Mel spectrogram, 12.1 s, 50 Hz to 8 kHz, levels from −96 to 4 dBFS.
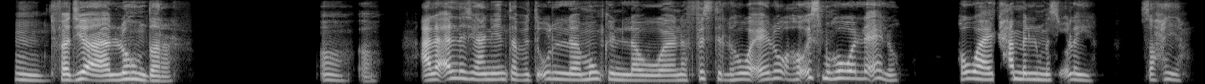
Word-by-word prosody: إمم 185 -4 -4
فدي 205 +3 +5
أقلهم 195 +4 +5
ضرر. 170 -2 -1 1.5
آه، 190 -3 -8 0.2
آه، - - -14 0.4
على - - +6
الأقل 250 -1 +2
يعني 210 0 0
أنت 220 0 -5
بتقول 205 +1 -2
ممكن 220 -1 -2
لو 185 -2 -1
نفّذت 190 +6 -3
اللي 195 -2 -7
هو 215 0 -2
قاله 230 +5 -1
هو 220 +3 -3
اسمه 260 -2 0
هو 255 +1 +1
اللي 245 -1 -3
قاله 195 -8 -2 0.6
هو 240 +1 +2
هيتحمل 220 +1 +2
المسؤولية. 200 -2 -4 0.5
صحيح. 205 -1 -7
210 Hz, 130 wpm, -23 LUFS, 190-230 Hz, 1.5 s, على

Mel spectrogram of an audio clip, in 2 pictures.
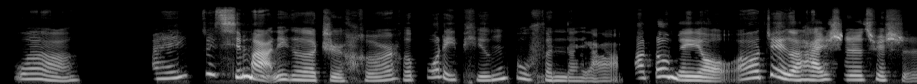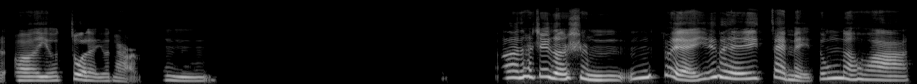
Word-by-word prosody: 哇， 235 -9 -2 0.9
诶， 280 +9 -3
最 - - -1
起 390 -7 +2
码 335 - +7
那 225 +2 0
个 200 -3 +1
纸 175 -3 -3
盒 170 +2 -8
儿 200 +6 -2
和 200 -5 -5
玻 320 +12 -7
璃 230 -9 -3
瓶， 205 +9 -3
不 270 -4 -4
分 185 -4 -5
的 165 -1 -6
呀？ 155 +1 -8 0.2
它 295 +1 -1
都 350 +4 +2
没 195 -7 +5
有， 165 -5 +4
啊， 280 +6 -1
这 315 - +3
个 210 -3 +6
还 205 0 +4
是 210 -2 +4
确 205 0 -1
实， 145 -7 -2
呃， 185 -1 -2
有 180 +1 -2
做 230 -5 0
得 185 -2 -5
有 165 +1 -8
点 165 -2 -11
儿 - - -12 0.2
嗯。 175 -1 -6 2.8
呃， 310 +2 0
它 350 +1 +3
这 360 +1 0
个 255 -4 +4
是， 300 -1 -2
嗯 200 -3 -1 0.2
嗯， 340 - -4
对， 220 - +2
因 280 - -1
为 275 -4 +2
在 310 -5 -1
美 190 -9 -3
东 275 - -2
的 240 -6 0
话， 200 -3 -2
215 Hz, 170 characters per minute, -22 LUFS, 185-280 Hz, 2.8 s, 码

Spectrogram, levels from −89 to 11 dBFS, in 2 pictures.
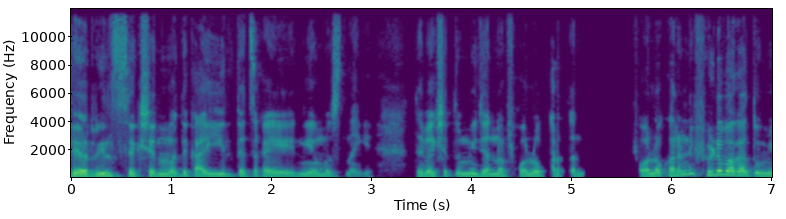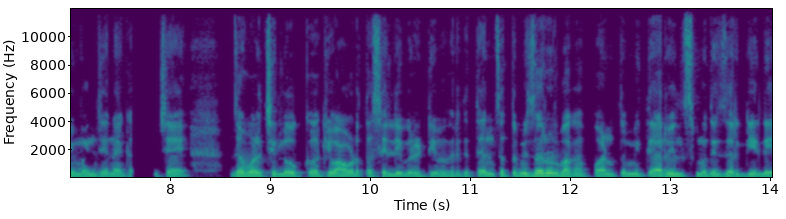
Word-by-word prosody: ते 175 0 +10
रील्स 170 +1 +3
सेक्शनमध्ये 155 -2 +1
काय 145 +1 +2
येईल, 155 -1 0
त्याचा 135 - -2
काही 140 +1 0
नियमच 130 -2 -3
नाही - - -11
आहे. - - -19 0.4
त्यापेक्षा 150 +1 0
तुम्ही 165 0 +1
ज्यांना 155 +1 +1
फॉलो 150 +3 +1
करता, - - -6 0.6
फॉलो - - +2
करा 235 - 0
आणि 300 +4 0
फीड 235 +3 +5
बघा 245 -1 +7
तुम्ही 170 -3 +2
म्हणजे 135 -2 -3
नाही 90 -7 -3
का, - - -11 0.2
तुमचे 140 +1 -4 0.5
जवळचे 145 -1 +1
लोक 130 0 -1
किंवा 130 -2 +2
आवडतं 130 +2 -1
सेलिब्रिटी 125 -1 -3
वगैरे 125 -1 -6
ते 130 - -7
त्यांचं 140 +5 -1
तुम्ही 170 0 +2
जरूर 175 +1 +5
बघा, 125 -2 -3
पण 140 0 0
तुम्ही 150 0 -2
त्या 145 -1 +4
रील्समध्ये 155 -1 -1
जर 145 +1 -1
गेले, 145 -1 0
145 Hz, 180 wpm, -24 LUFS, 135-160 Hz, 0.6 s, ते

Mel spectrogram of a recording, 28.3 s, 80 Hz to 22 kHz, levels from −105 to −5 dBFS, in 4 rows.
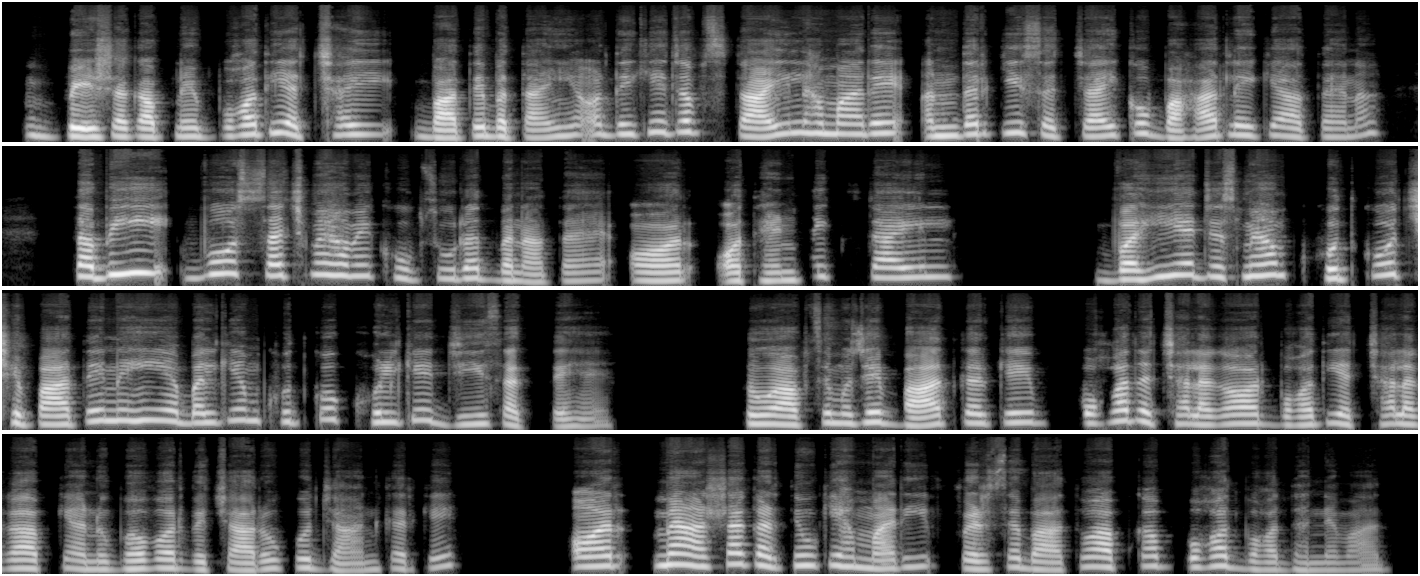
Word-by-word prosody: बेशक, 195 -1 +5
आपने 195 +2 +2
बहुत 210 +7 0
ही 285 - 0
अच्छाई 245 +2 -2 0.2
बातें 175 +4 +6
बताई 190 -1 -1
हैं 230 - -6
और 250 +2 -4
देखिए, 255 +5 -4
जब 300 +1 0
स्टाइल 215 +4 +4
हमारे 265 0 +2 0.2
अंदर 220 +5 0
की 280 +2 -4
सच्चाई 210 -2 -2
को 270 - +1
बाहर 185 0 +2
लेके 230 -1 -3
आता 195 -1 -4
है 190 - -9
ना, 245 +7 -12 0.6
तभी 295 +4 +7 0.4
वो 365 +1 +3
सच 325 -2 +1
में 335 - +1
हमें 305 -1 +1
ख़ूबसूरत 245 -1 -6
बनाता 190 -3 -4
है 200 +1 -11
और 200 0 +2 0.2
ऑथेन्टिक 200 +7 -5
स्टाइल 275 +1 -3 0.8
वही 225 +7 +4
है, 330 0 +3
जिसमें 285 +1 -2
हम 325 0 +3 0.2
खुद 245 -1 +1
को 320 +2 -3
छिपाते 205 - +2
नहीं 290 +1 -1
हैं, 275 -3 -1
बल्कि 240 +5 -3
हम 295 - -5
खुद 260 -3 -10
को 315 0 -7
खुल 250 -1 -3
के 295 +4 -8
जी 205 -1 -8
सकते 190 -6 -4
हैं। 165 0 -15 0.7
तो 215 0 +2
आपसे 200 +3 +3
मुझे 235 +2 0
बात 195 -1 +5
करके 240 +1 -3 0.3
बहुत 270 +5 -1
अच्छा 220 -4 -2
लगा 205 +1 0
और 220 -1 +1
बहुत 195 +2 -4
ही 230 - -3
अच्छा 205 +1 -7
लगा 205 -1 0
आपके 200 +1 -6
अनुभव 190 +2 -4
और 205 -1 -1
विचारों 175 +1 -4
को 215 +2 -6
जानकर 180 +1 -10
के 235 +4 -11 0.6
और 255 +1 +5 0.2
मैं 290 +1 +6
आशा 280 +2 +5
करती 265 -3 -1
हूँ 270 - -2
कि 270 - -7
हमारी 230 0 -3 0.2
फिर 190 -2 -2
से 225 +5 -9
बात 175 0 -4
हो। - - -7
आपका 240 +2 -1
बहुत-बहुत 210 -8 -5
धन्यवाद। 165 - -15
225 Hz, 180 wpm, -23 LUFS, 195-260 Hz, 0.8 s, तभी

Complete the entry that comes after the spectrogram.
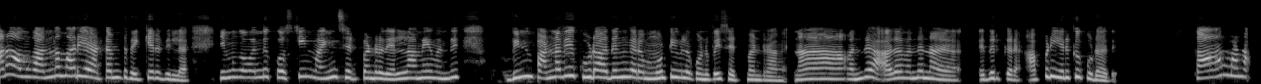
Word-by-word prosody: ஆனா 455 - +2
அவங்க 360 -3 -1
அந்த 340 +6 -1
மாதிரி 390 0 +3
அட்டெம்ப்ட் 315 +3 -1
வெக்கிறது 255 +2 -1
இல்ல. 205 -4 -1 0.4
இவனுங்க 320 +2 -1
வந்து 335 +2 -2
க்வஸ்டீன் 315 +4 -1
மைண்ட் 325 +5 +1
செட் 295 -6 -1
பண்றது 280 -3 +2
எல்லாமே 290 +3 +1
வந்து, 275 +5 +1 0.6
வின் 355 +5 +3
பண்ணவே 350 +7 +2
கூடாதுங்கிற 330 -1 +2
மோட்டீவ்ல 305 0 +2
கொண்டு 230 -2 +1
போய் 250 0 0
செட் 205 -1 -3
பண்றாங்க. 190 -4 -3
நான் 250 +1 +2
வந்து 270 +8 +1 0.2
அத 230 - +1
வந்து 305 +2 0
நான் 230 -5 +1 0.4
எதிர்க்கிறேன். 240 -7 -3
அப்படி 370 +10 0
இருக்கக் 310 -1 0
கூடாது. 195 -8 -2 0.8
காம்மனா 370 +5 +1
300 Hz, 155 wpm, -23 LUFS, 250-335 Hz, 0.8 s, மாதிரி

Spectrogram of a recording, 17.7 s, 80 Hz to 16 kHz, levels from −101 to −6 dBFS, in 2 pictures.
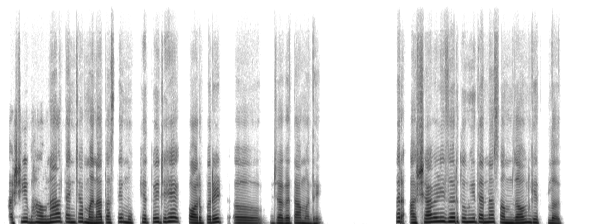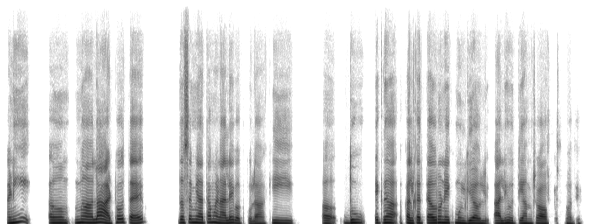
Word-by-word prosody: अशी 255 +8 -1
भावना 230 +3 +2
त्यांच्या 245 +2 0
मनात 200 -1 +2
असते 240 +5 -3
मुख्यत्वे, 235 +2 -1
जे 260 - 0
हे 285 +1 +3 0.2
कॉर्पोरेट 215 +4 +2 0.2
अ, 200 - -5 0.6
जगतामध्ये. 175 -3 0 1.2
तर 280 - +2
अशा 240 +5 +2
वेळी 290 +1 +4
जर 285 +1 +4
तुम्ही 260 0 +2
त्यांना 250 0 +2
समजावून 200 -1 +2
घेतलंत 180 -7 -2 0.6
आणि 235 +7 +1 0.3
अं, 195 0 +1 0.2
मला 220 +1 +4
आठवतंय, 205 0 0 0.6
जसं 215 +2 -1
मी 225 - +3
आता 205 +3 0
म्हणाले 200 -3 +2
बघ 180 - -1
तुला, 155 -1 -5
की 180 +1 -3 0.5
अ, 175 -1 -1 0.3
तू 205 0 +2 0.2
एकदा 200 0 +1 0.2
कलकत्यावरून 195 +2 +2
एक 200 -1 +2
मुलगी 180 -2 +2
आ 180 - +4
आली 165 0 -2 0.2
आली 175 +2 +2
होती 175 -2 -2
आमच्या 170 0 -1
ऑफिसमध्ये. 155 -2 -5
200 Hz, 140 wpm, -20 LUFS, 180-230 Hz, 1.2 s, वेळी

